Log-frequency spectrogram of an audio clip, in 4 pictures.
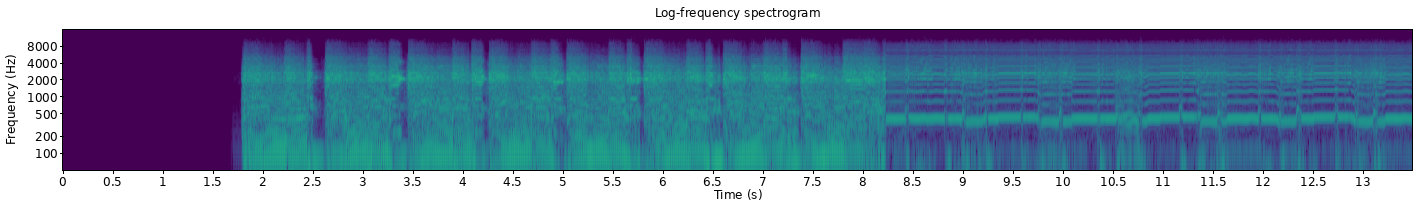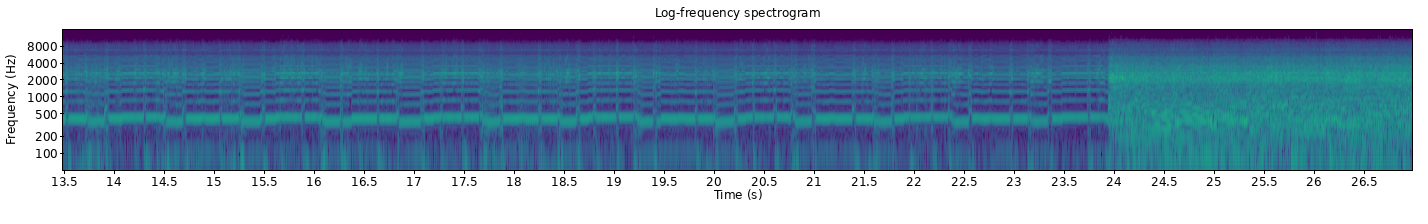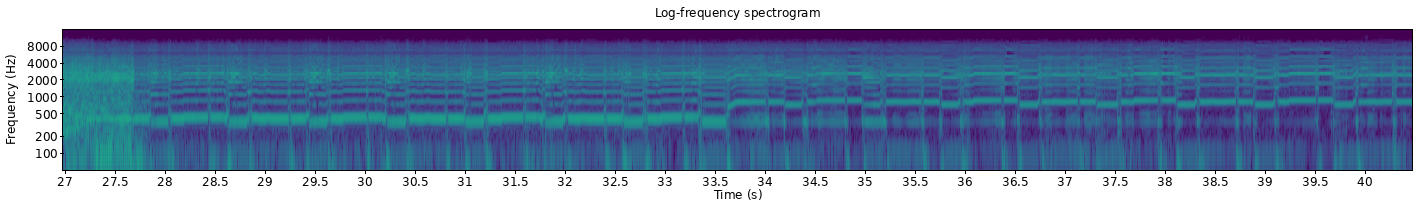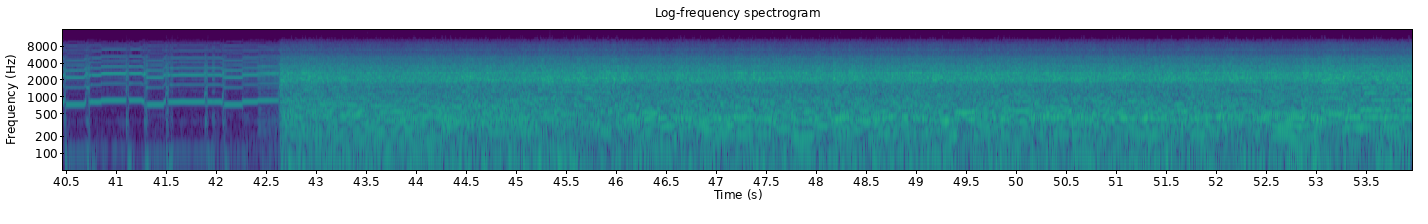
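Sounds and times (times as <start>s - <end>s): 
guitar: 1.8s - 53.9s.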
